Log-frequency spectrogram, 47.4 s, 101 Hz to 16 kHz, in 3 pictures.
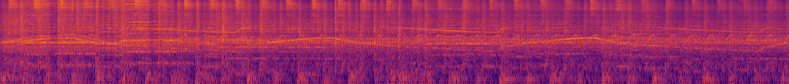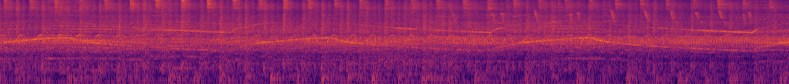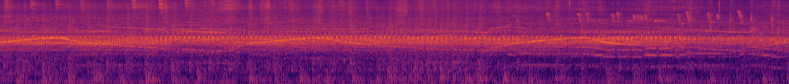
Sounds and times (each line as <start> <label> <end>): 0.0 marching bands 47.3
